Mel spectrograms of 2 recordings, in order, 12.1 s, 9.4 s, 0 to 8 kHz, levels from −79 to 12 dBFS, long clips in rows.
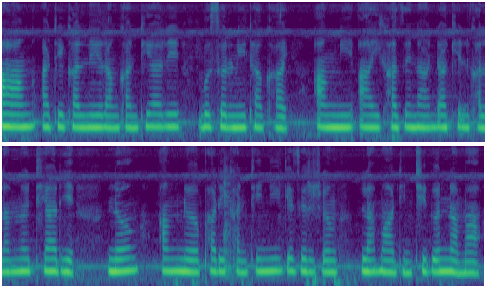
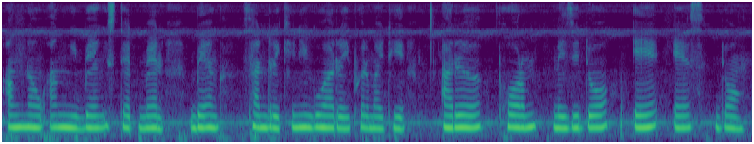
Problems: constant background noise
